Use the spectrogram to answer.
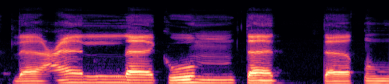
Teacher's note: Ainnya sempitkan lagi tenggorokannya.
